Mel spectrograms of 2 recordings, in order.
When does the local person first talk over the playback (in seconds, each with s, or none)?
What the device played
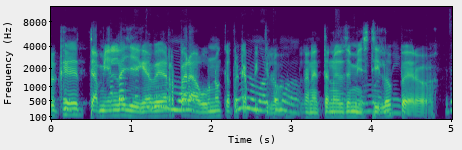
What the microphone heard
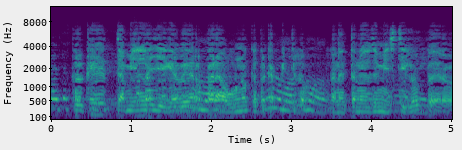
none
